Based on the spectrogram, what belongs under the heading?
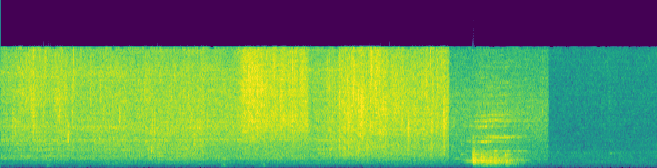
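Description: Green-lentil patties sizzling as they fry in shallow oil in a nonstick frying pan, with a brief louder scrape and sizzle near the end; then the sizzling cuts off suddenly.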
